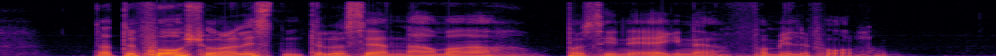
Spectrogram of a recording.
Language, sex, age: Norwegian, male, 25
